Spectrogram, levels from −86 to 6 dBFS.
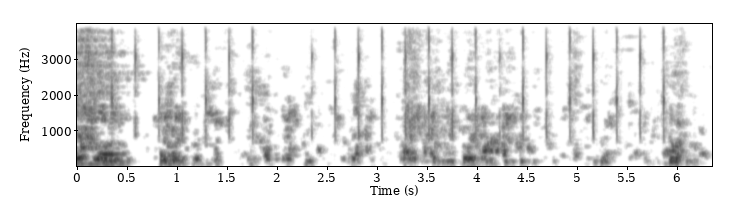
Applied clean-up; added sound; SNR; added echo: classical method Wiener filter.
